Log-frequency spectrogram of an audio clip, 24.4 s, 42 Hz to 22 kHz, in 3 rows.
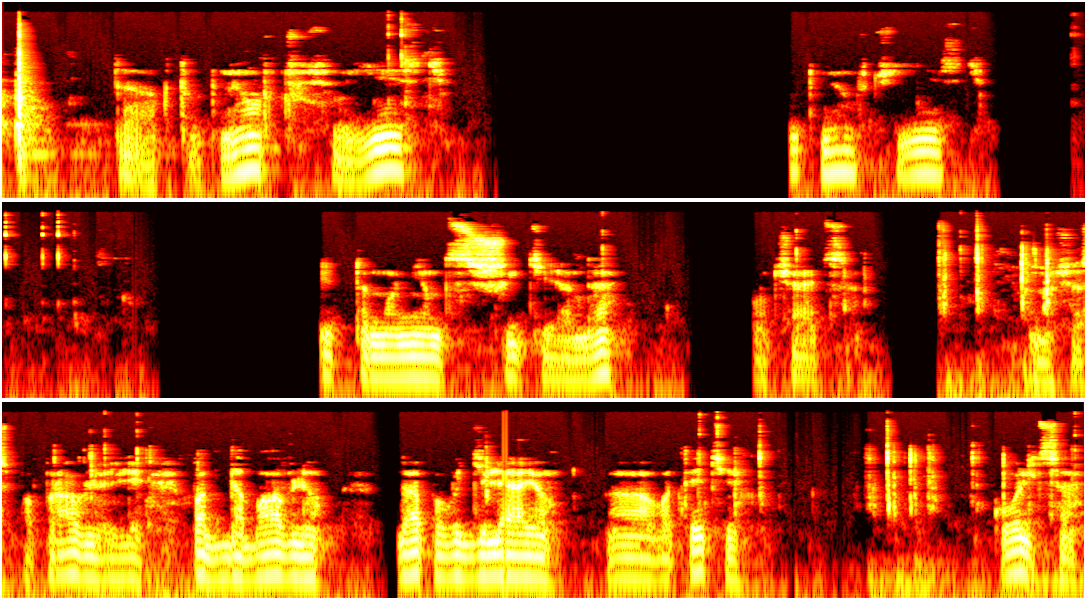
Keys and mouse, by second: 2.9 click, 8.0 click, 8.4 click, 12.6-14.1 middle drag, 14.4 Tab, 15.3 shift+middle click, 15.8 KP_1, 17.0 shift+click, 21.4 alt+click, 23.1 shift+z, 24.2 ctrl+click.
